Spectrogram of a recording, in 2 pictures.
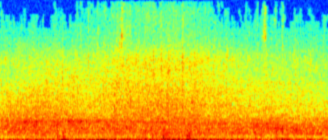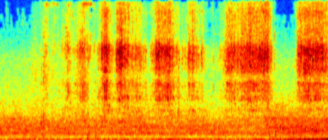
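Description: A motor vehicle's engine running, a steady low hum that grows stronger near the end, under a constant outdoor wash of wind and water noise.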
